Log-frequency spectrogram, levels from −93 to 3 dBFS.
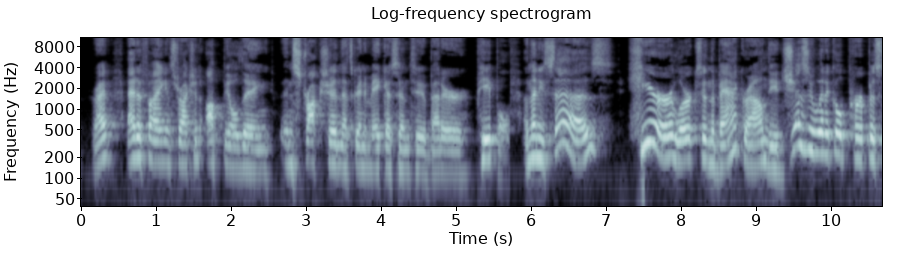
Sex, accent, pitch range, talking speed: male, American, 145-190 Hz, 140 wpm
